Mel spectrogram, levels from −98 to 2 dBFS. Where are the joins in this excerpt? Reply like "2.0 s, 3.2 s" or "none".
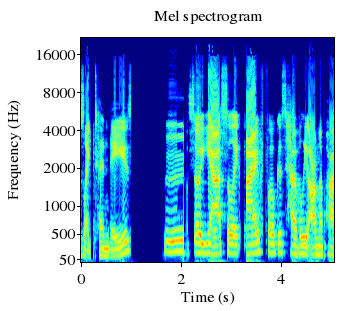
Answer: none

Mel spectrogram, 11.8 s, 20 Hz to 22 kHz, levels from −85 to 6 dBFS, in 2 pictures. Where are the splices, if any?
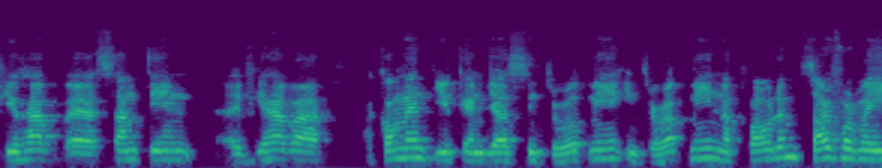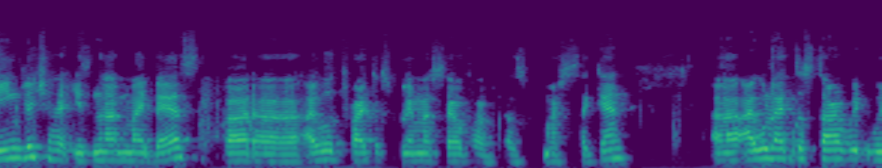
5.4 s

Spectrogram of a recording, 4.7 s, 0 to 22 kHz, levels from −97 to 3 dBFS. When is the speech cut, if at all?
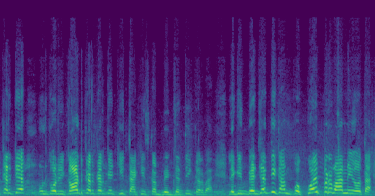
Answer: none

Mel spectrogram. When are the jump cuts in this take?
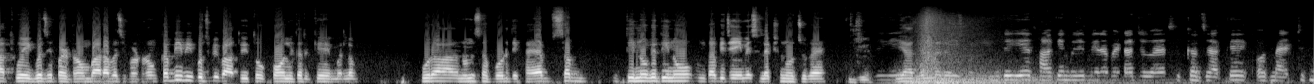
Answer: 9.4 s

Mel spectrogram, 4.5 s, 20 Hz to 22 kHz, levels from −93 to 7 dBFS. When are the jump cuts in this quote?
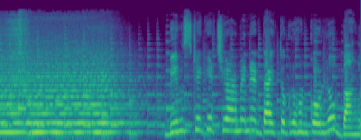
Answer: none

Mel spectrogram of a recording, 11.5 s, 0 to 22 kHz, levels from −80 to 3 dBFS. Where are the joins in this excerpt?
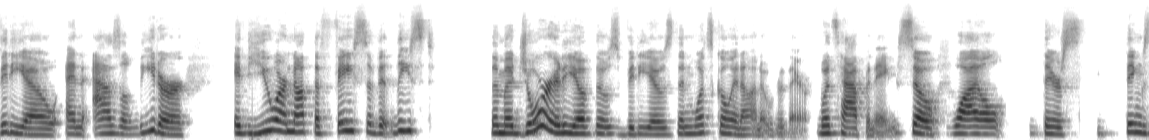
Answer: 5.9 s, 9.5 s

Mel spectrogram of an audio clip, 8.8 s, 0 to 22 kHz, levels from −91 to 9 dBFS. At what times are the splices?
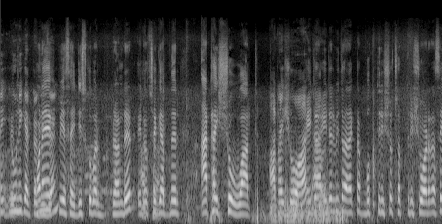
none

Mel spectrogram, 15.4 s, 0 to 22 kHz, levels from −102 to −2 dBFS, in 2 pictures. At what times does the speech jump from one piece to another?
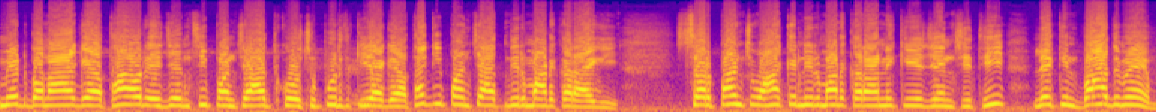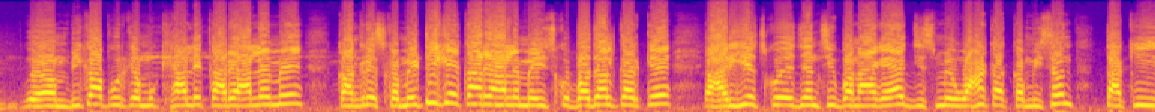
none

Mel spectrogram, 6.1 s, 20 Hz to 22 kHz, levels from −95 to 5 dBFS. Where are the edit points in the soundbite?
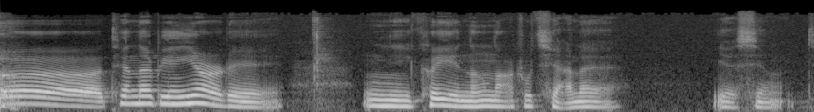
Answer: none

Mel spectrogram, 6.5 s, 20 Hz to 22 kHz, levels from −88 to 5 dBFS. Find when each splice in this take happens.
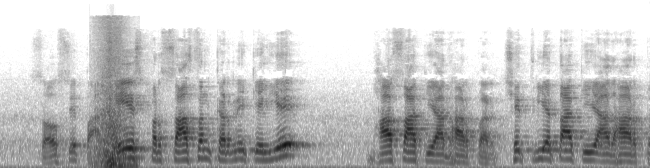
1.0 s

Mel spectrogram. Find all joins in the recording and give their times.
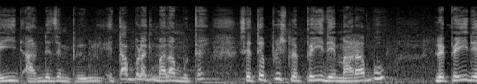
none

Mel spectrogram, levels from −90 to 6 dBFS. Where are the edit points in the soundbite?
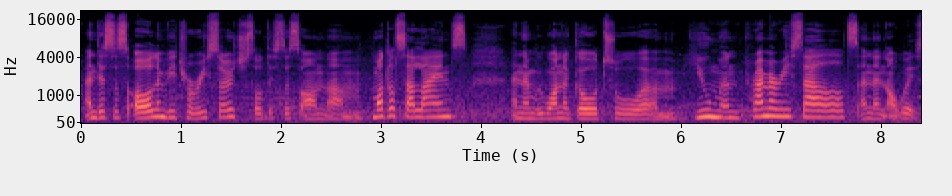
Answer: none

